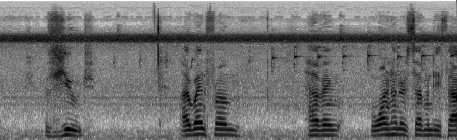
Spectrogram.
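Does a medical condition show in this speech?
Yes: cerebral palsy, spastic.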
